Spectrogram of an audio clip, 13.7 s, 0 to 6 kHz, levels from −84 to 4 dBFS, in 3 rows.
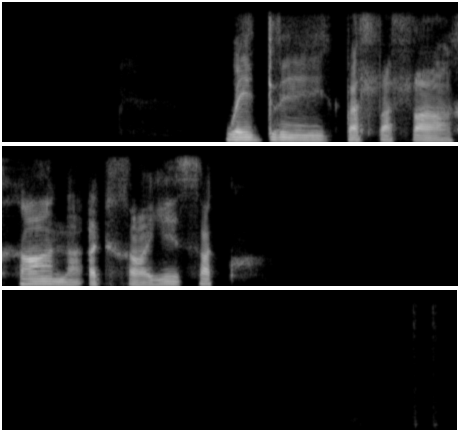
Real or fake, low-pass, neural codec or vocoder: fake; 5.4 kHz; codec, 24 kHz, 1 kbps, SNAC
